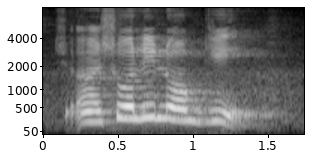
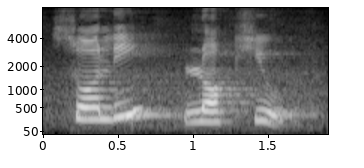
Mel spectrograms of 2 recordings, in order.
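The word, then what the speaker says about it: soliloquy: सोलिलोगी, इसको what ever you want to pronounce, ये जी नहीं QUY है, सोलिलोक्यू, ठीक है।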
